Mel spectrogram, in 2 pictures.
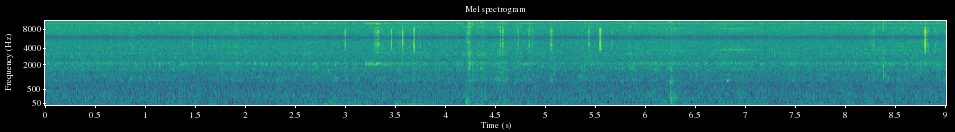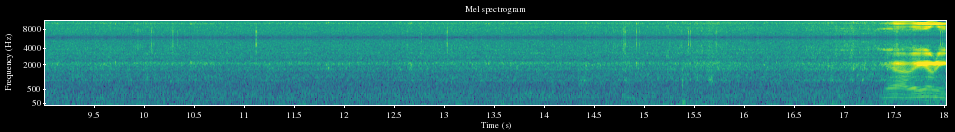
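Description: Faint, steady wash of small waves lapping against the hull of a drifting boat, with a few light knocks a few seconds in.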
